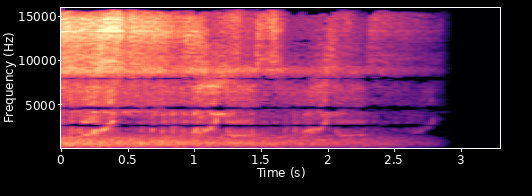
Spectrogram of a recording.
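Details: Tsukutsukuboshi cicada, the latest cicada of the season to begin calling, giving a dense, shrill high-pitched buzz with faint pulsing that gradually weakens and cuts off after about three seconds, followed by silence.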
